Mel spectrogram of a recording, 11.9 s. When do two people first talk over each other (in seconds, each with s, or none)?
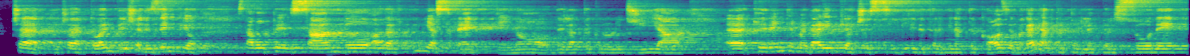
none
